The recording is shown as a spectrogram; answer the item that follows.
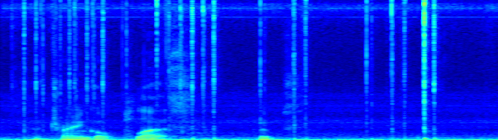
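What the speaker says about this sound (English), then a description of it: "So let's go ahead and type that up." Someone types on a computer keyboard while solving a Turing Machine logic puzzle, with quick scattered key clicks and taps running under a man's speech.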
